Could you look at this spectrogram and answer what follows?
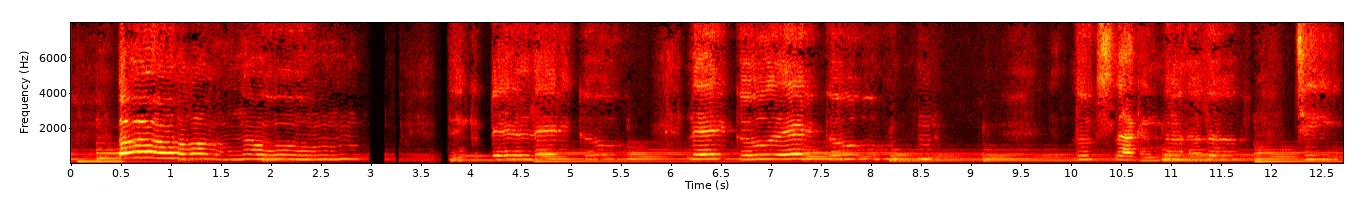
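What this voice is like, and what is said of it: Hoarse, raspy singing voice. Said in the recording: “I'm a little hoarse today ... a good raspy voice”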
